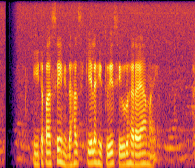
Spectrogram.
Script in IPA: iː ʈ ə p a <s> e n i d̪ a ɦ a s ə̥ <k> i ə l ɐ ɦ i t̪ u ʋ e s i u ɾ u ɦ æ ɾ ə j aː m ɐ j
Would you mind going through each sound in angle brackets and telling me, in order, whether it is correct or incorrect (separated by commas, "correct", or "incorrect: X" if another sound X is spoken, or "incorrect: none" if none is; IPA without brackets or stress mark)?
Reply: incorrect: sː, correct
